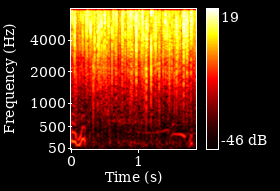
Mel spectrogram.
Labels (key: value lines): label: biophony, cascading saw
recorder: SoundTrap 600 or HydroMoth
